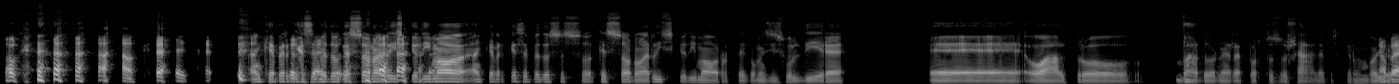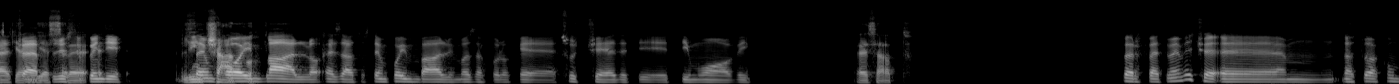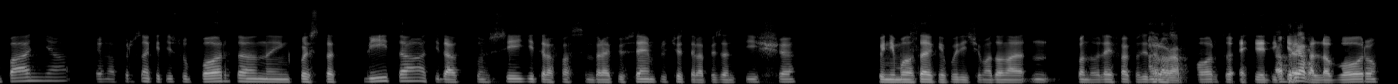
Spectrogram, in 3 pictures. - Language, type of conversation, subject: Italian, podcast, Come bilanci la vita privata e l’ambizione professionale?
- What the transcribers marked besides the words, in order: laughing while speaking: "Ok Ah, okay, ceh"; laugh; "cioè" said as "ceh"; laugh; other background noise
